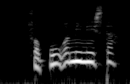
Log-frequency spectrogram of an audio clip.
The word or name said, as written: forbrugerminister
